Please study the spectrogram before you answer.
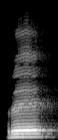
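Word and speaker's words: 零: Re. Đây nó có trường âm nha các bạn. Chúng ta không đọc là re y.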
